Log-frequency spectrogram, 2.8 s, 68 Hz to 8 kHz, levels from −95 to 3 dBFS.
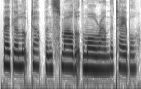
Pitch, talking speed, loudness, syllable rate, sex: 215 Hz, 235 wpm, -16 LUFS, 5.6 syllables/s, female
